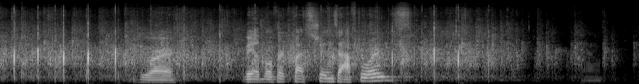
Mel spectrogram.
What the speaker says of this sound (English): let's give a last round of applause to our panelists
